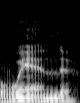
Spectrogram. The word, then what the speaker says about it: wind: Or wind, rhyming with find.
